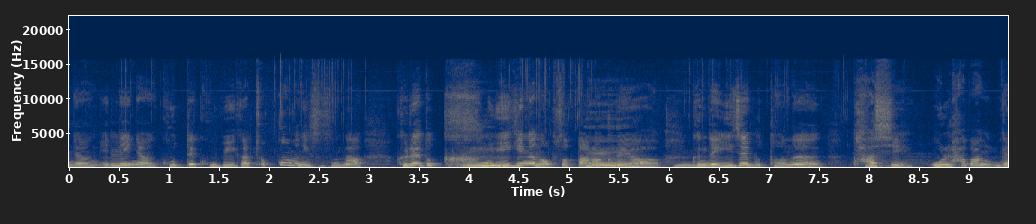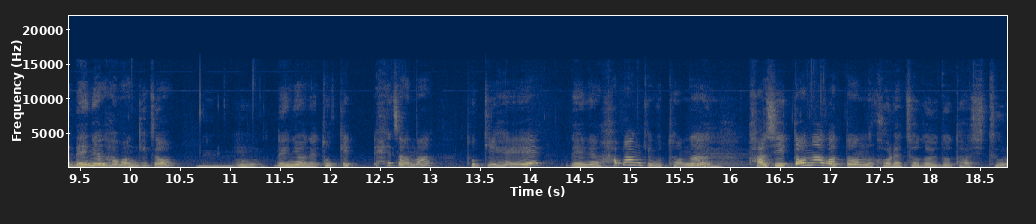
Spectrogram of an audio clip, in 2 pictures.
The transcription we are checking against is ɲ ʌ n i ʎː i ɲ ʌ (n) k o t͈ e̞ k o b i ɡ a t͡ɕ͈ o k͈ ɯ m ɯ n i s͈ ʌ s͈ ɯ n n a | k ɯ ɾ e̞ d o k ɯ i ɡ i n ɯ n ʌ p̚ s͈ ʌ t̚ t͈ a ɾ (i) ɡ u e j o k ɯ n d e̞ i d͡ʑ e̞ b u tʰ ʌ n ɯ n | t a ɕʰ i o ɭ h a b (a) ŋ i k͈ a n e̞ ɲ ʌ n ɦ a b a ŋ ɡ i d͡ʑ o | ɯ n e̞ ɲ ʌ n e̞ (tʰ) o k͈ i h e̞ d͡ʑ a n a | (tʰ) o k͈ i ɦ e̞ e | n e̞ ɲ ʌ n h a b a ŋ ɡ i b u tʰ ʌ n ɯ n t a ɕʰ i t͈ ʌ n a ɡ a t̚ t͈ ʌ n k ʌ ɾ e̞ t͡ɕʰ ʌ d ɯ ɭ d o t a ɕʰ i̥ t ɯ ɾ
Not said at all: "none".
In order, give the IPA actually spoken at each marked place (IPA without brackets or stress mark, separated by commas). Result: n, a, a, tʰ, tʰ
